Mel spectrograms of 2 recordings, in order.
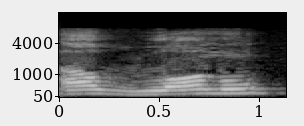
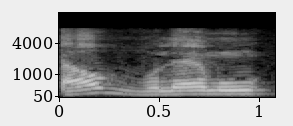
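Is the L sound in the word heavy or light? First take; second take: heavy; light. First: The L sound is heavy and thick. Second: The L sound is light and thin. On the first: The speaker calls it wrong. "اسمع الخطأ ده... ورش يغلظ ظلام، لكن حفص لا يغلظ ظلام" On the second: The speaker calls it right. "أيوة كده... واللام هي ابتسامة بسيطة"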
